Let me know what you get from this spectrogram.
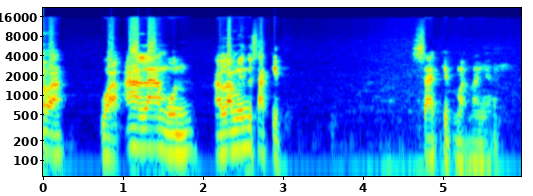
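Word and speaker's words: أَلَمٌ: Mau dia di tengah misalkan, nggak boleh. Walamun nggak boleh. Tetap bacanya apa? Wa alamun.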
